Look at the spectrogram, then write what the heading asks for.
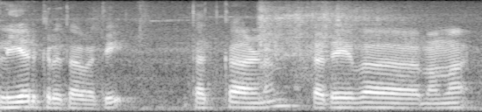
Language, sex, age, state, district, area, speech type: Sanskrit, male, 18-30, Karnataka, Mysore, urban, spontaneous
